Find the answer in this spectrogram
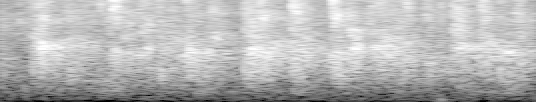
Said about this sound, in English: Won't you clap your hands to the Lord if you believe that?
